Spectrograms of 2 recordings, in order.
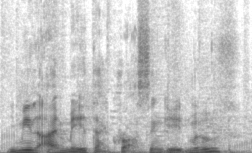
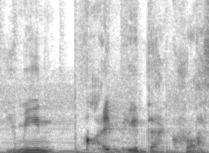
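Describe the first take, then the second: First: It is said in a phantom voice. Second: It is said in an old man voice.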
